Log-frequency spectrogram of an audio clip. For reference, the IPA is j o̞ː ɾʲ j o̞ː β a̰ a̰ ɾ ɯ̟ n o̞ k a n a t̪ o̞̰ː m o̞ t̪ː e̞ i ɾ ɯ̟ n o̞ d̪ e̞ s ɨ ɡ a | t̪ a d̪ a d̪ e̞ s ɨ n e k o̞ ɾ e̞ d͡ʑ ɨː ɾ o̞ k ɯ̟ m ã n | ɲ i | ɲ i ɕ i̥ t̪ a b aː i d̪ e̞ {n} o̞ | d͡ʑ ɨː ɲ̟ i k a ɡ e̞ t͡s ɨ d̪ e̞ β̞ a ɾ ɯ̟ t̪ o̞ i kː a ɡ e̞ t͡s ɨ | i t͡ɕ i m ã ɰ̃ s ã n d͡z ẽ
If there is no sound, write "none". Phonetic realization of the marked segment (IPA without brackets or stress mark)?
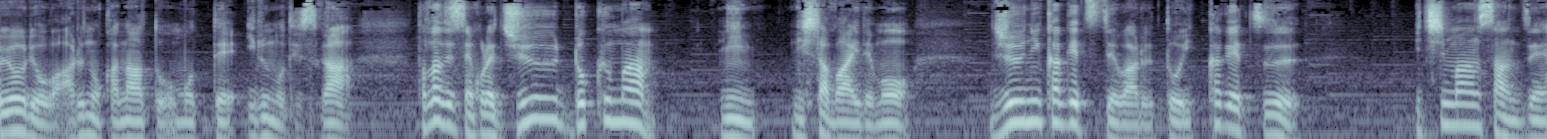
m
